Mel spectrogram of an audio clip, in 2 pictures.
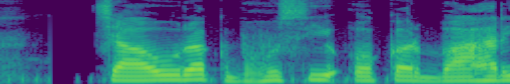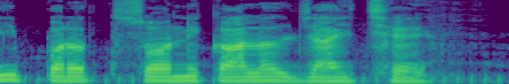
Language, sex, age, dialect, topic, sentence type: Maithili, male, 18-24, Eastern / Thethi, agriculture, statement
